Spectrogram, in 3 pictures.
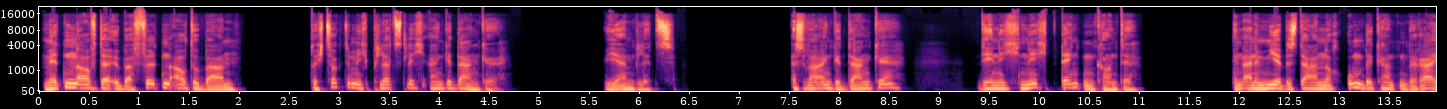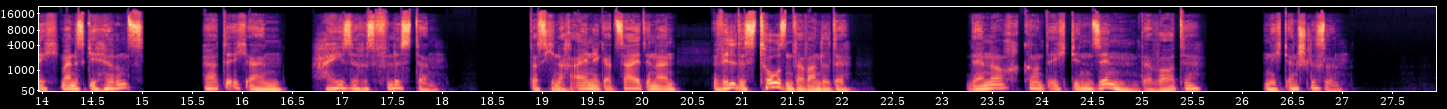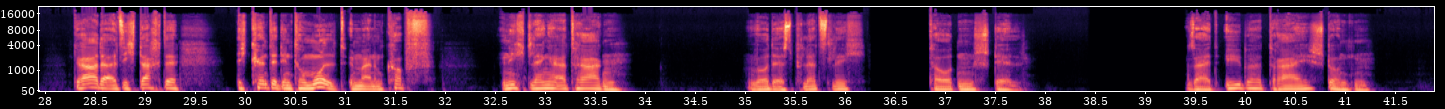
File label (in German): Geheimnisvoll; Nachricht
